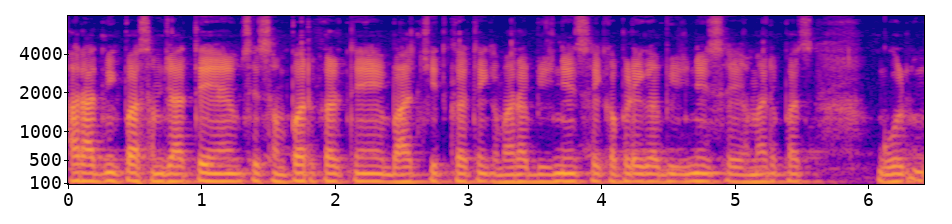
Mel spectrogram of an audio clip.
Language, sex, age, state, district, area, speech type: Hindi, male, 18-30, Uttar Pradesh, Ghazipur, rural, spontaneous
